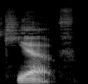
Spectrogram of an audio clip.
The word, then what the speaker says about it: Kyiv: I cannot pronounce it as Kyiv. To me, it's Kiev. But it's Kyiv.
